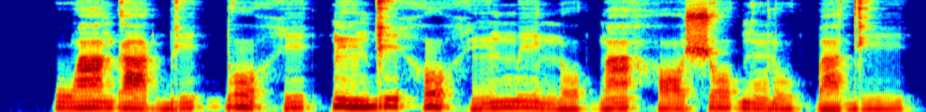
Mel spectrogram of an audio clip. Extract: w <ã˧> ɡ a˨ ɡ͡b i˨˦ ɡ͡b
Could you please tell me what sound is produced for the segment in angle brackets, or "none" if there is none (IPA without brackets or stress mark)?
ã˧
